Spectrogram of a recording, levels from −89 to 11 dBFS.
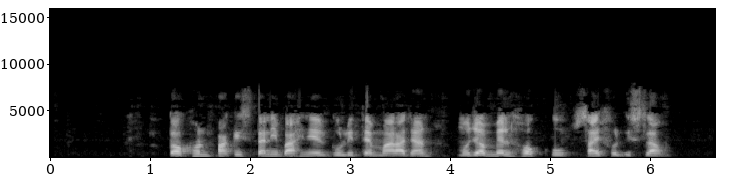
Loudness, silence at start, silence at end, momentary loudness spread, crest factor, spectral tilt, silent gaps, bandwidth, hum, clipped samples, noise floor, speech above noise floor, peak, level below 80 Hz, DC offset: -18 LUFS; 1.2 s; 0.5 s; 11 LU; 20 dB; -3.5 dB/octave; none; 7.6 kHz; none; under 0.1%; -78 dBFS; 59 dB; -2 dBFS; -72 dBFS; under 0.1%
